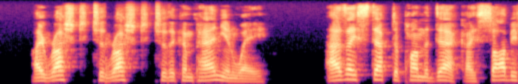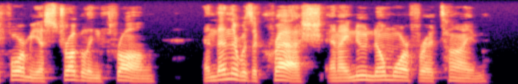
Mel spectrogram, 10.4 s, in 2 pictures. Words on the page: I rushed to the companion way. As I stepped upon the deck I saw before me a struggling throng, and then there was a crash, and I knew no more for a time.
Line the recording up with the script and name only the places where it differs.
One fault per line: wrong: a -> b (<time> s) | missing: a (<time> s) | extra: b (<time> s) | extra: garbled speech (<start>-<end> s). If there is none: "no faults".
extra: rushed to (1.0 s)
